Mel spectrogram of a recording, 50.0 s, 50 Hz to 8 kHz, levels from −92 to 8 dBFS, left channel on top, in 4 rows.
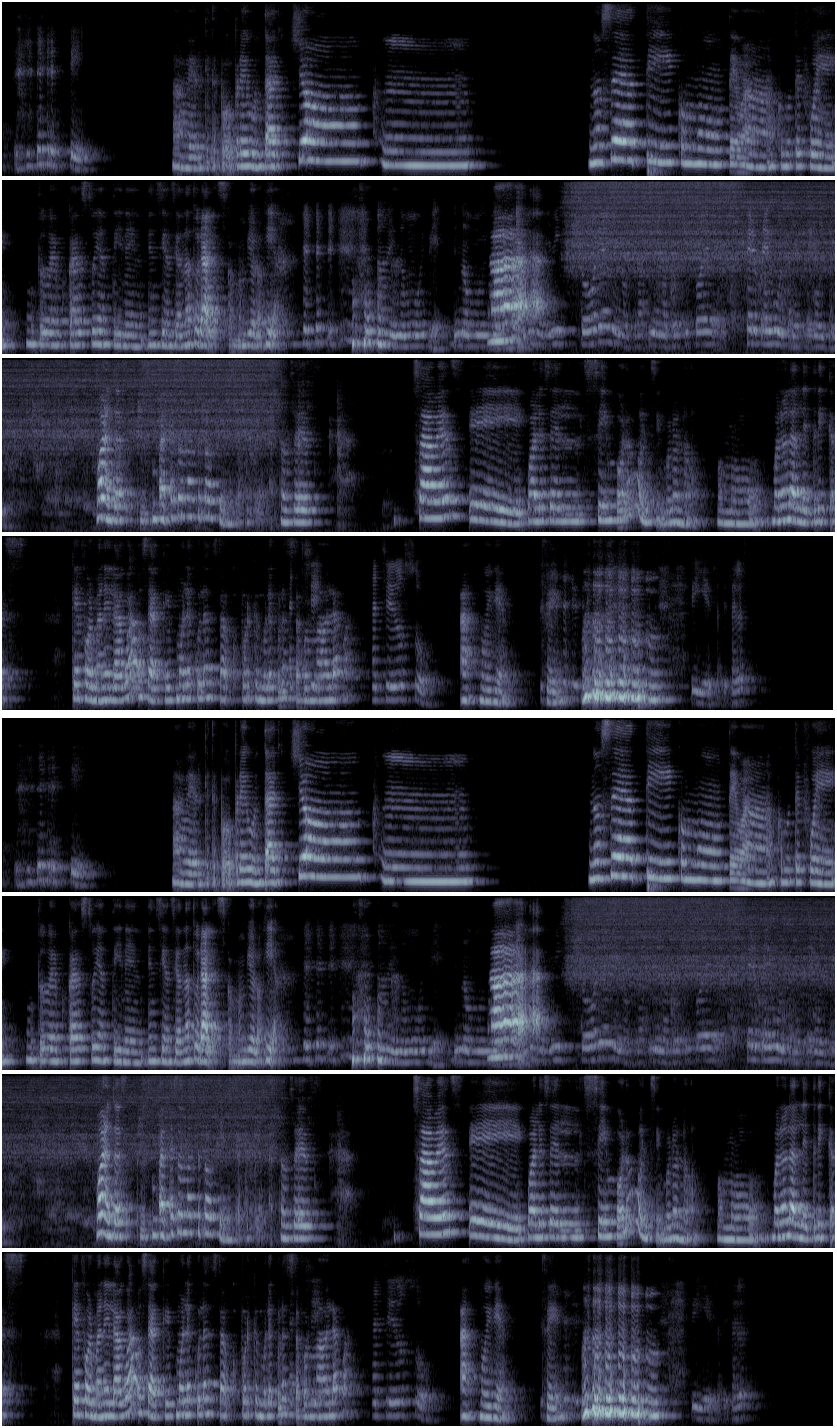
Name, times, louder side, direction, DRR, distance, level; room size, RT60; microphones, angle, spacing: voice 1, 0.2-1.3 16.6-20.9 21.2-25.1 41.8-42.3 43.0-43.9 45.6-46.2 46.6-46.8 47.4-47.5 47.8-48.7, left 2 dB, 65° left, 6 dB, 0.5 m, -46 dB
voice 2, 2.6-3.0 3.3-5.4 5.7-7.1 8.8-12.6 12.9-16.6 17.7-18.2 19.8-20.6 26.4-28.9 29.2-29.6 30.1-30.2 31.2-35.4 35.7-37.5 38.5-42.5 44.4-45.0 45.7-45.9 46.2-47.4, right 2 dB, 25° right, 5 dB, 0.3 m, -31 dB
Water tap faucet / Sink (filling or washing) / Liquid, 20.2-20.4 20.9-29.6 29.9-30.2, left 2 dB, 25° left, 1.0 m, -48 dB
4.9 x 2.5 x 2.6 m, 0.64 s
head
